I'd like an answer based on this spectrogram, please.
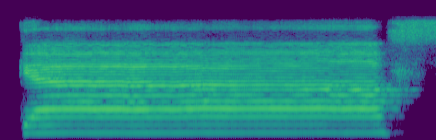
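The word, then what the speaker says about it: كاف: Kaf is a soft letter, and there are three letters involved to pronounce the name of this kaf, this letter. So the first letter is kaf, second letter is alif, and third letter is fa.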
